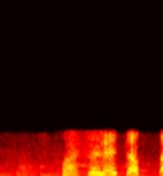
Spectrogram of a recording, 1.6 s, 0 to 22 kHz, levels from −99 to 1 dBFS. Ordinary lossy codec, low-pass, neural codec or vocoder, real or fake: Opus, 16 kbps; 5.4 kHz; none; real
